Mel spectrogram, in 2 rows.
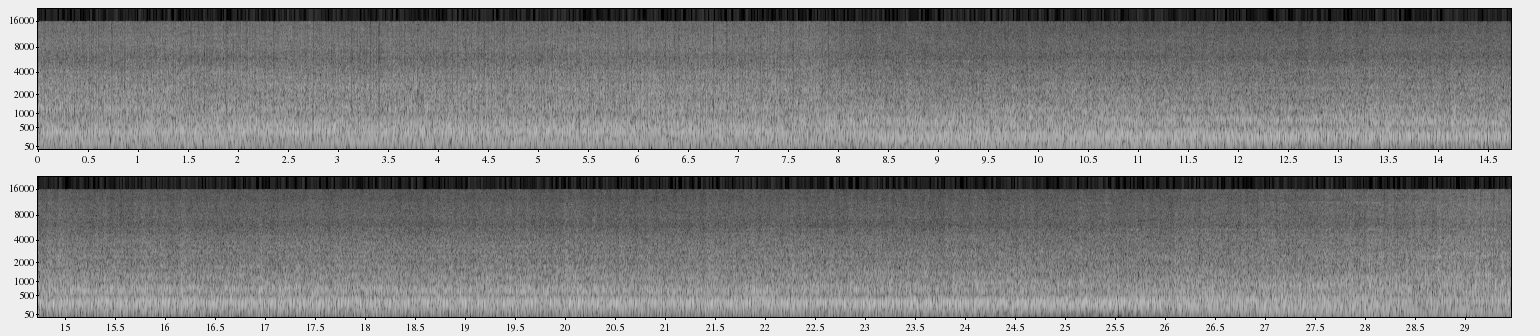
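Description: Chevy 350 small-block V8 with throttle body injection running steadily at idle.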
